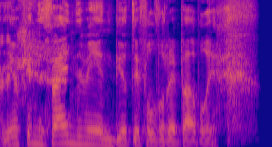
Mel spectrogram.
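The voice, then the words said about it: Put-on Slavic accent. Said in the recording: “that Slavic accent”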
